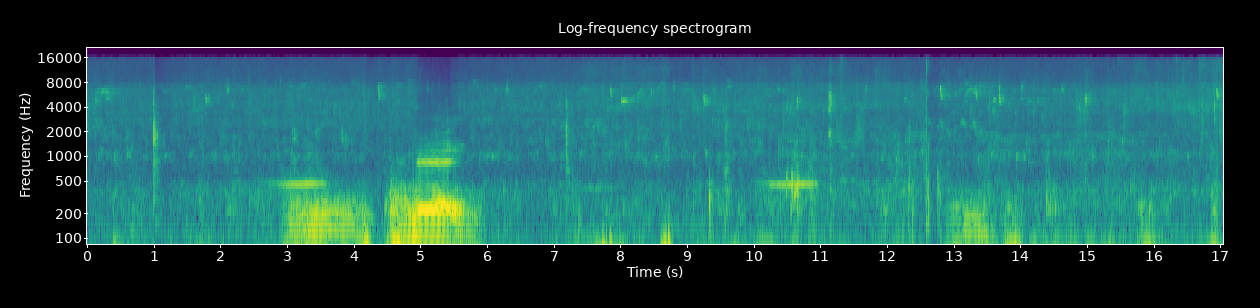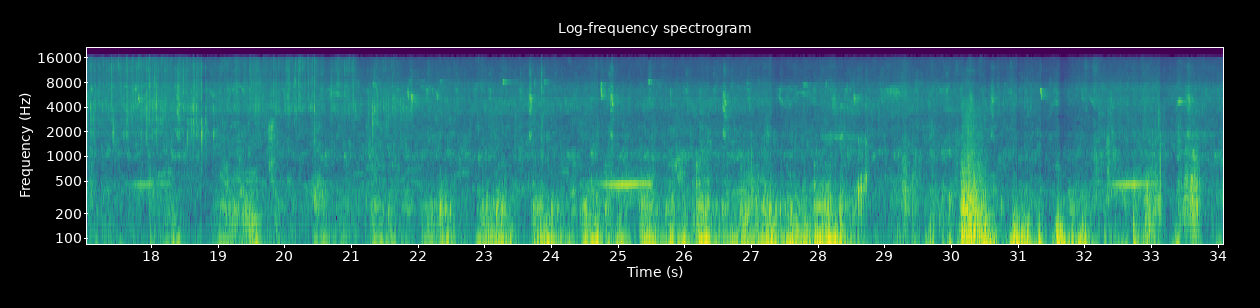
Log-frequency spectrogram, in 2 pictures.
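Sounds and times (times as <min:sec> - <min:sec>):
low rumbling background: 0:02.6 - 0:06.1
cow mooing: 0:02.8 - 0:06.0.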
